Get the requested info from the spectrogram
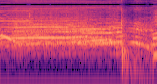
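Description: Beatboxing into a cupped microphone: one long held vocal tone, falling slightly in pitch, that stops abruptly near the end.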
